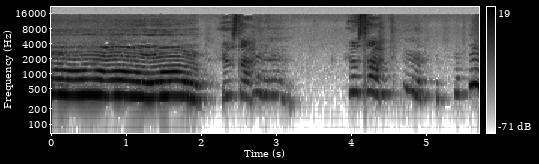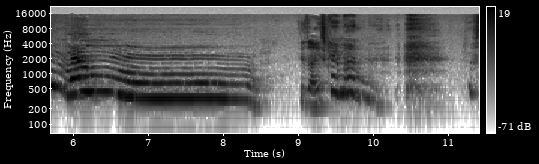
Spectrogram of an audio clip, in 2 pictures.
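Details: Samoyed husky howling as it sings along to an ice cream van: long, steady wavering howls of about two seconds each, separated by short broken yips and whines, heard indoors.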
